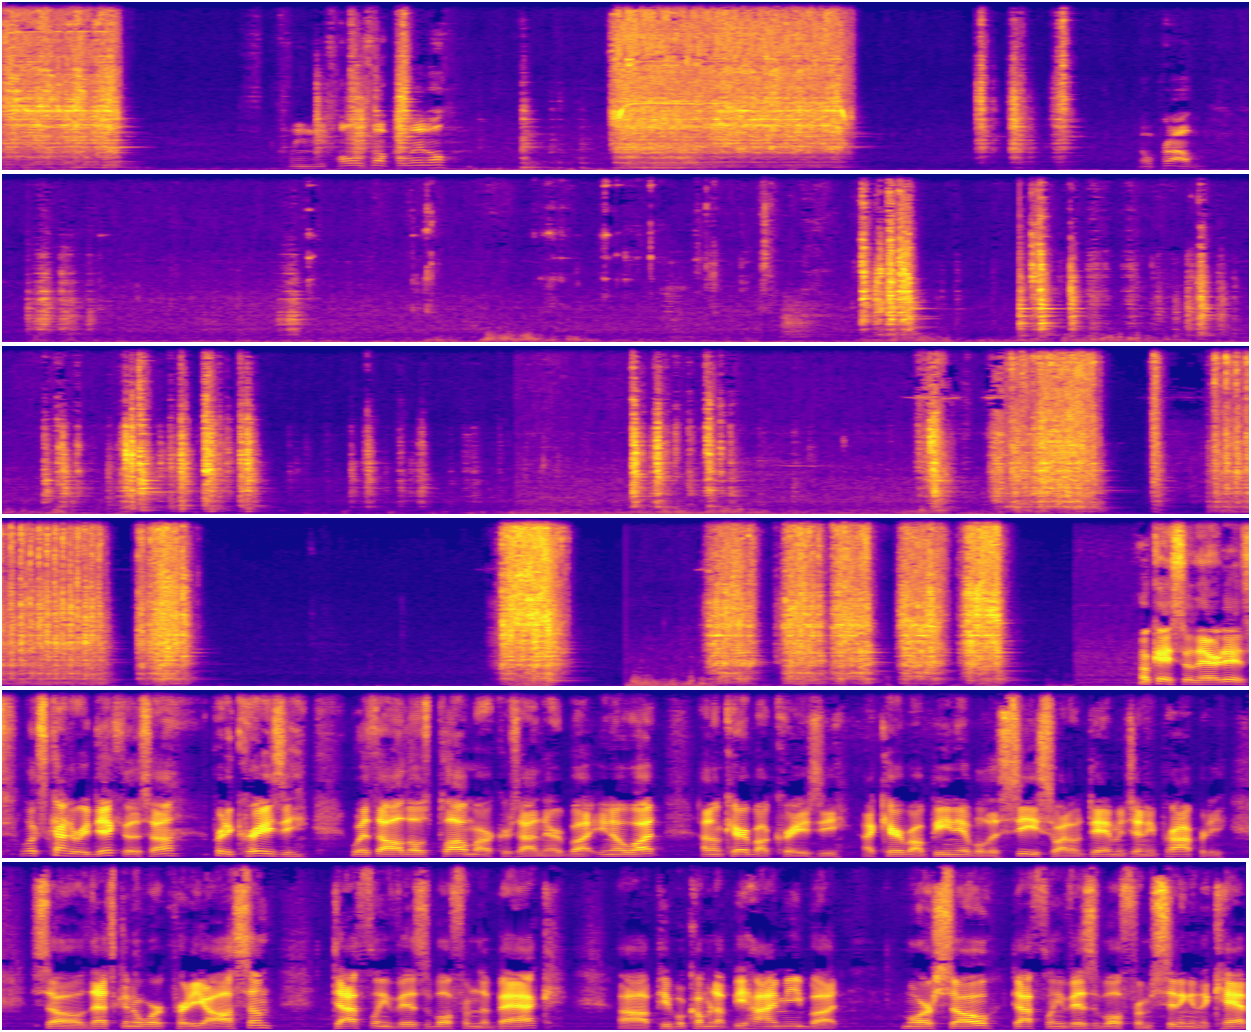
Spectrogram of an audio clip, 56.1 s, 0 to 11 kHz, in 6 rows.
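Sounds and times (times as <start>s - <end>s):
scraping and handling noises: 2.1s - 3.3s
cordless impact driver running bolts: 4.6s - 6.4s, 25.6s - 29.4s, 31.7s - 32.3s, 33.3s - 35.6s.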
